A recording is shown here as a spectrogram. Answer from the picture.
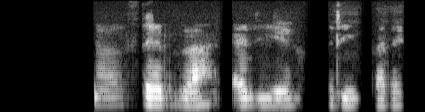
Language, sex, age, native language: Icelandic, female, 9, Icelandic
